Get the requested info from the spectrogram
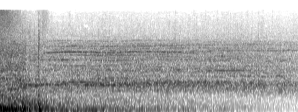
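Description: A live band's closing chord: the last drum and guitar hits land in the first half second or so, then the held notes ring on and fade away steadily.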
